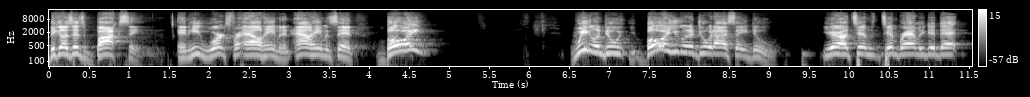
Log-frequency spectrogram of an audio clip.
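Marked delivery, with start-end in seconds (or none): 4.1-9.1 condescending, superior big-boss voice. Retelling what a boxer's boss told him: Colonel Sanders-style voice. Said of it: "Like literally use that tone on Al Heyman".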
